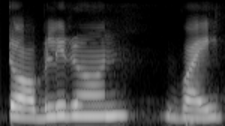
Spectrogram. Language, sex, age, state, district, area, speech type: Punjabi, female, 18-30, Punjab, Hoshiarpur, urban, spontaneous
